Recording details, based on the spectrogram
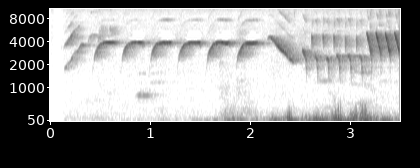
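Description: A Yorkshire canary sings a quick run of repeated rising notes, about three per second, then a falling slur into rapid high trills over low room rumble.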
